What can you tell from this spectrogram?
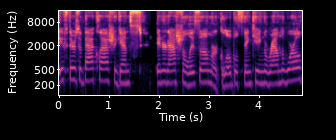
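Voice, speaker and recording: This is a woman speaking. Her pitch sits fairly high. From United States (immigrant as small child). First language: not English. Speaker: education and leadership consultant. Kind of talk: podcast interview.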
